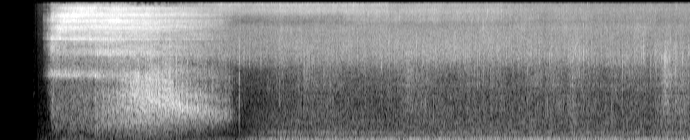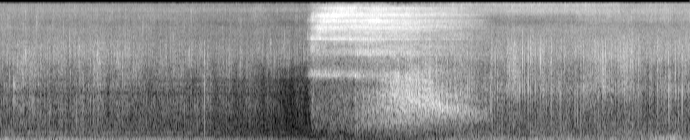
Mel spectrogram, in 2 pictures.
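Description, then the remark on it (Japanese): Shampoo foam, dispensed for a hair wash, fizzes and crackles in a steady, dense hiss for several seconds, bracketed by two louder, bright spraying bursts. No one speaks. “ほら、シュワシュワパチパチって音するでしょ。”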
